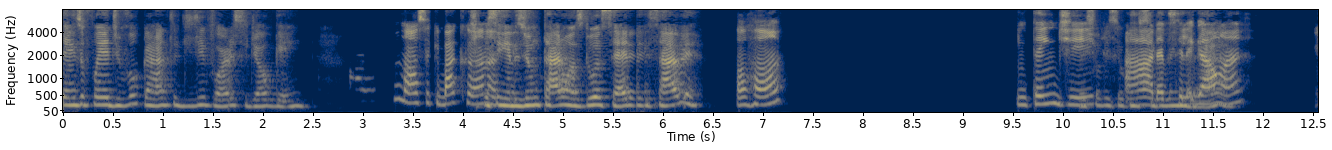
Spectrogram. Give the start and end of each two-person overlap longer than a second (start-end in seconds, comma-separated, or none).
10.1-11.8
